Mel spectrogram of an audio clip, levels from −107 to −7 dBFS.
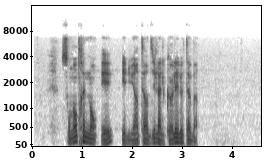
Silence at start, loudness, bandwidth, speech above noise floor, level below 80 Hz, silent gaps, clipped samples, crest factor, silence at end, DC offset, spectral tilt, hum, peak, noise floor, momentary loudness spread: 0.4 s; -32 LUFS; 10 kHz; 43 dB; -52 dBFS; none; under 0.1%; 20 dB; 1.3 s; under 0.1%; -5 dB/octave; none; -14 dBFS; -74 dBFS; 7 LU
